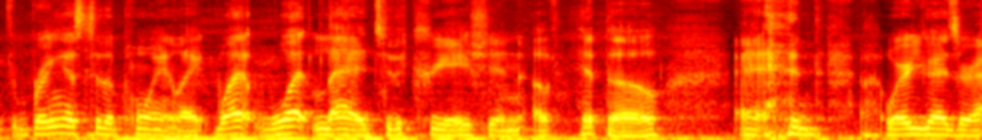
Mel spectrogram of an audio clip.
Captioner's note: chuckles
